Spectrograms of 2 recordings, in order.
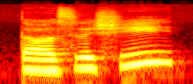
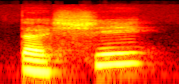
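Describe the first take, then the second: First: The s sound is pronounced twice, separately. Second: The s sound is pronounced only once, linked. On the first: The speaker calls it wrong. "does she 라고 발음하면 어려울 수밖에 없어요" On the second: The speaker calls it right. "s를 한 번만 발음해 주세요"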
